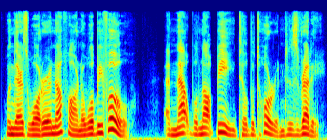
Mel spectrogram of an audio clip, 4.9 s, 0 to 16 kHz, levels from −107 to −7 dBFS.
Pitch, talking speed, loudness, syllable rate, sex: 160 Hz, 220 wpm, -17 LUFS, 5.7 syllables/s, female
